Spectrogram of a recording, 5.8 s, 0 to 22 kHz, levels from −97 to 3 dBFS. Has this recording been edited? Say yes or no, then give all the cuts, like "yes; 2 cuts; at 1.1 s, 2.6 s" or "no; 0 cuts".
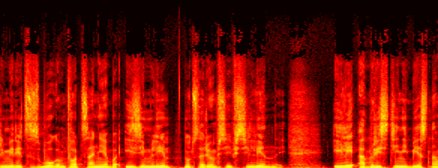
yes; 1 cut; at 2.6 s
